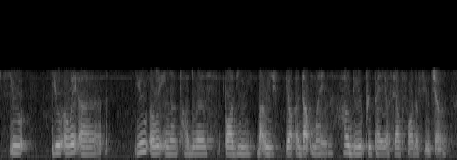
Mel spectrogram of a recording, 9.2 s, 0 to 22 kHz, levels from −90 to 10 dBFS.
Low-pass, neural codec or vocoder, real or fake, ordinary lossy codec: 3.6 kHz; none; real; none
